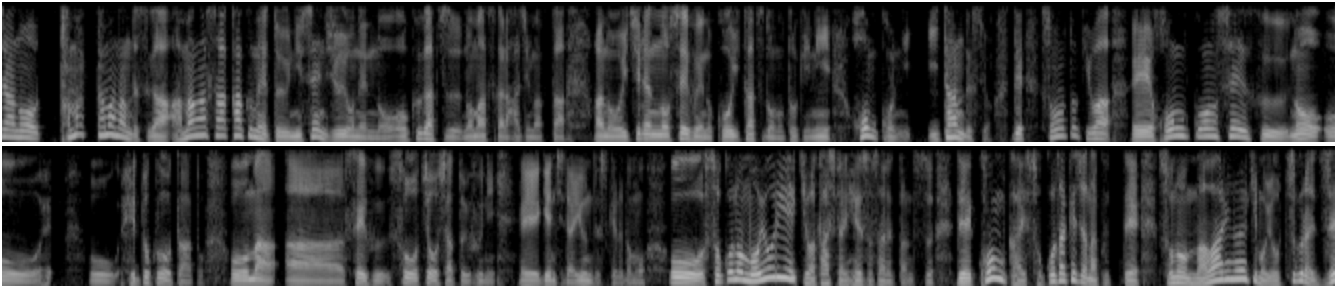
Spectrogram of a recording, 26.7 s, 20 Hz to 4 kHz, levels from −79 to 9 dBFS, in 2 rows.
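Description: No technical faults can be heard in this speech recording.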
